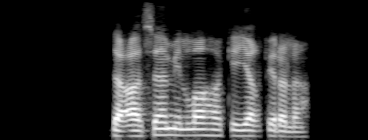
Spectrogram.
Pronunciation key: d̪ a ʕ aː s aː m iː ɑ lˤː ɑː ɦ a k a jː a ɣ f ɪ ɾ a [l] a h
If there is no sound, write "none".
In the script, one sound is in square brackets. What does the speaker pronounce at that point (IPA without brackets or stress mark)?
l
